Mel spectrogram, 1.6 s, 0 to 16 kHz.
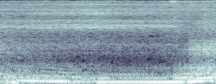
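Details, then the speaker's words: Toyota MR2 first running after a fuel tank system fix: deep, loud exhaust note swelling as it revs, louder than a sealed system should be; exhaust leaking somewhere, to be welded. "the problem we are having minor problem is the exhaust as you heard it was a bit too loud that's because the exhaust is actually leaking somewhere"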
